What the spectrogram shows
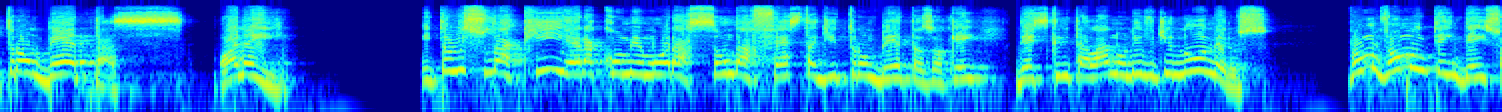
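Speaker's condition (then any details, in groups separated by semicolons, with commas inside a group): No condition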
